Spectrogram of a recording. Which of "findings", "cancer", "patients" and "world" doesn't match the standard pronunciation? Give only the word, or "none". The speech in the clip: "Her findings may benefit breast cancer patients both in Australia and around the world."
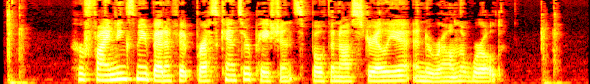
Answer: none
